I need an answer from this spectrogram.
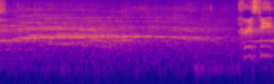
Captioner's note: audience cheering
